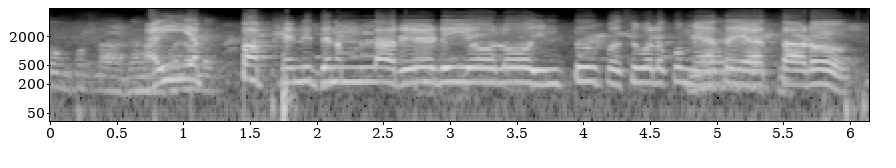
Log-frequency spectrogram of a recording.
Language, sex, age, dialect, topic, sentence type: Telugu, male, 18-24, Southern, agriculture, statement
